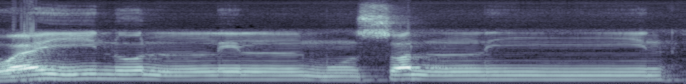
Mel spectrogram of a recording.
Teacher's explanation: tanwin bertemu dengan huruf lam ini hukumnya dibaca idgham bilagunnah idgam artinya masukkan bilagunnah tanpa berdengung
